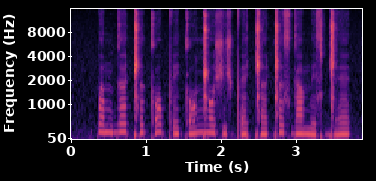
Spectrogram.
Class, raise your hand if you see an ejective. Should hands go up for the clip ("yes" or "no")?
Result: yes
